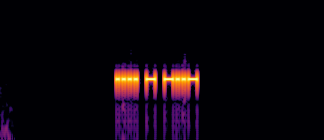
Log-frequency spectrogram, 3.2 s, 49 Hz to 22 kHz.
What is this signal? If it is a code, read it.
Morse code, heard as a keyed tone, about 40 wpm, 700 Hz. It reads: HTX
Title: USA Call Sign Postfixes - 3 Letters 40wpm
